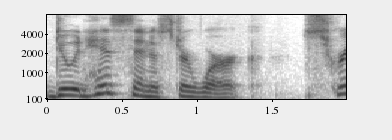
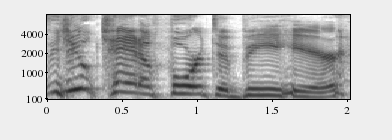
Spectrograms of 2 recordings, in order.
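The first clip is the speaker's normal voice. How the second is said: loud, icy, cold, superior, arrogant voice; 4 semitones higher, 5 dB louder than usual. Riffing with the other speaker, doing a Kaiba voice. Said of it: "Kaiba voice".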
